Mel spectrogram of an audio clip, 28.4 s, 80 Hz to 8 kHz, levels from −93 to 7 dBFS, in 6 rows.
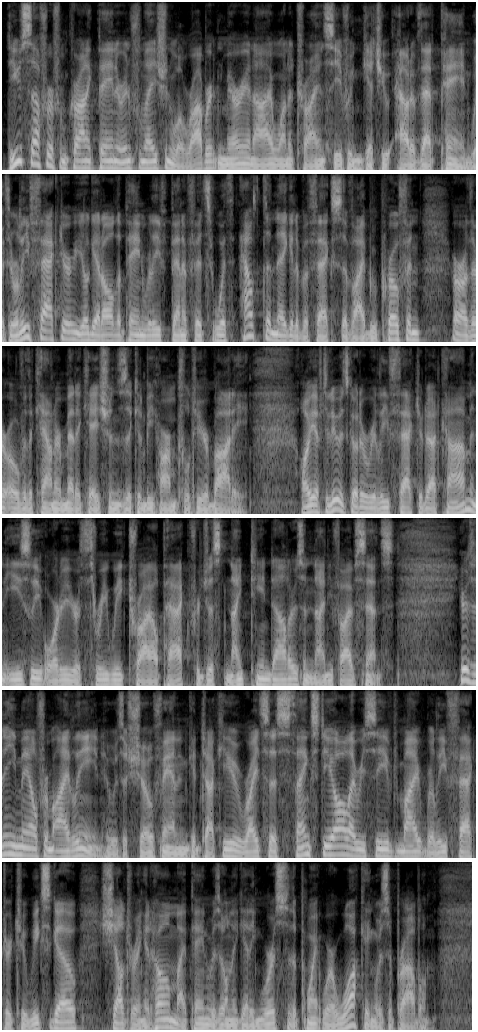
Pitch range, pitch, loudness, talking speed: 85-115 Hz, 95 Hz, -22 LUFS, 255 wpm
